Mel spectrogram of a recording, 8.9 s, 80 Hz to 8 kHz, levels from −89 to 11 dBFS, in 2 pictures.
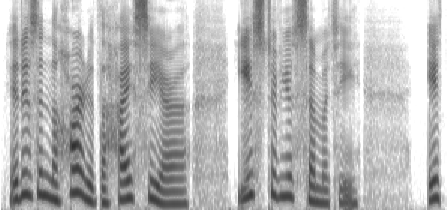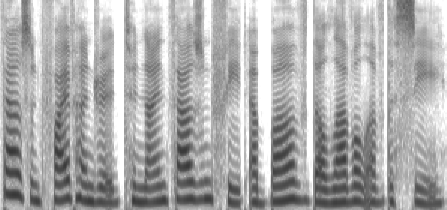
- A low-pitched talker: No, high, 220 Hz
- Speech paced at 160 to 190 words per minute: Yes, average, 175 wpm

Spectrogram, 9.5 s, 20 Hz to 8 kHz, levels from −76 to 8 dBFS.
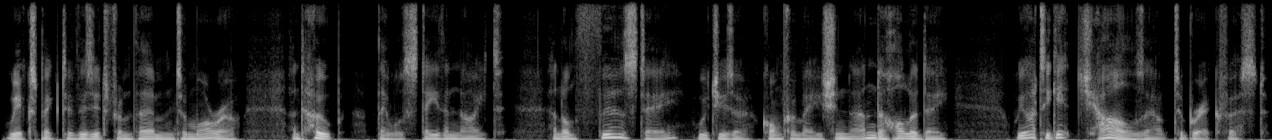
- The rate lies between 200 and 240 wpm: Yes, fast, 205 wpm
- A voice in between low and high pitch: No, low, 115 Hz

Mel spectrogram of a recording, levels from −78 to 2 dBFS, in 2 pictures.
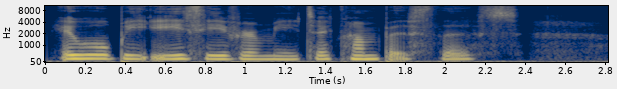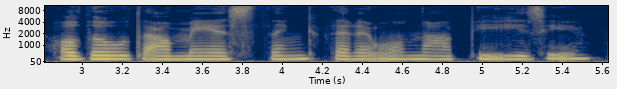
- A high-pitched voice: Yes, high, 200 Hz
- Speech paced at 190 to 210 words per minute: Yes, average, 200 wpm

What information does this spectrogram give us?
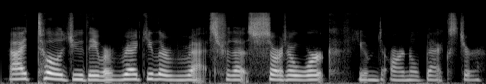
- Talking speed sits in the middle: Yes, average, 185 wpm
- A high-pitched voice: Yes, high, 215 Hz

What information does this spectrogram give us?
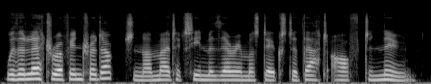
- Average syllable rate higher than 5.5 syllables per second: Yes, 5.7 syllables/s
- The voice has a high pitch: Yes, high, 215 Hz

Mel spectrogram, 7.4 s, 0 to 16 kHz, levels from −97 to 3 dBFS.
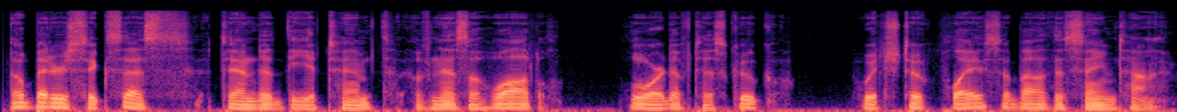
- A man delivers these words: Yes, male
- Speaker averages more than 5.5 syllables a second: No, 4.6 syllables/s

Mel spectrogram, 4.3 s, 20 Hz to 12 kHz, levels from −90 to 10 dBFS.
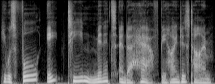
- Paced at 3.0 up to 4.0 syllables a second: Yes, 3.7 syllables/s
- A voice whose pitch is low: Yes, low, 115 Hz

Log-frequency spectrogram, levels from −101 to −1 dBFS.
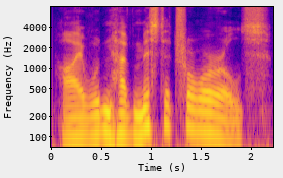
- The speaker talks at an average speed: Yes, average, 190 wpm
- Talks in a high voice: No, low, 105 Hz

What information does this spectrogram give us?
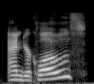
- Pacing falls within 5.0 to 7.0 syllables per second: Yes, 5.2 syllables/s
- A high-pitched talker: Yes, very high, 250 Hz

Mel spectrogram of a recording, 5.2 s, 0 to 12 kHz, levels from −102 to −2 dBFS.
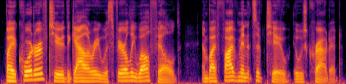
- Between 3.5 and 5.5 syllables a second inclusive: No, 6.0 syllables/s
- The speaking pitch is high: No, low, 135 Hz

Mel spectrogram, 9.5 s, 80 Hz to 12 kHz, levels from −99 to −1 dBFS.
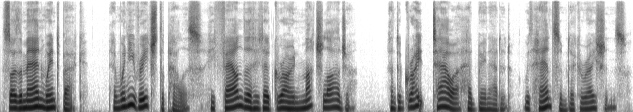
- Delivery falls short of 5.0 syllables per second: Yes, 4.8 syllables/s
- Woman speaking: No, male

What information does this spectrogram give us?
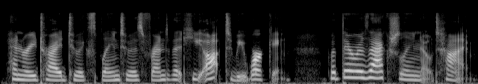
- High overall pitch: Yes, high, 225 Hz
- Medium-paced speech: No, fast, 240 wpm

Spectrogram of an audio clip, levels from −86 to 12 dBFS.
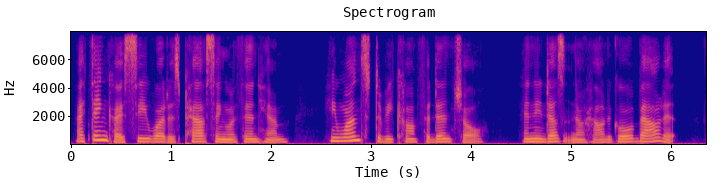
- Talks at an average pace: No, fast, 225 wpm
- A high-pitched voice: Yes, high, 200 Hz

